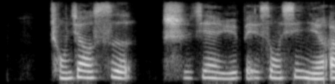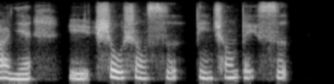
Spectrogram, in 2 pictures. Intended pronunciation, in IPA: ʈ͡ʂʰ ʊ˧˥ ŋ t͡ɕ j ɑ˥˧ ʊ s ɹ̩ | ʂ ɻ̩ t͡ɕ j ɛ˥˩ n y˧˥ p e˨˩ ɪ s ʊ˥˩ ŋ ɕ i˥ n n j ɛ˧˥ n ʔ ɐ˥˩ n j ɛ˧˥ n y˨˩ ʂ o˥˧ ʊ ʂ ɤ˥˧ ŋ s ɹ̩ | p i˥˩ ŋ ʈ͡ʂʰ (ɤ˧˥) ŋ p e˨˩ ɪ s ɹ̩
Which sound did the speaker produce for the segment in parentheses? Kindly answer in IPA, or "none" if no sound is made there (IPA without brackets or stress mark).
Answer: ɤ˥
